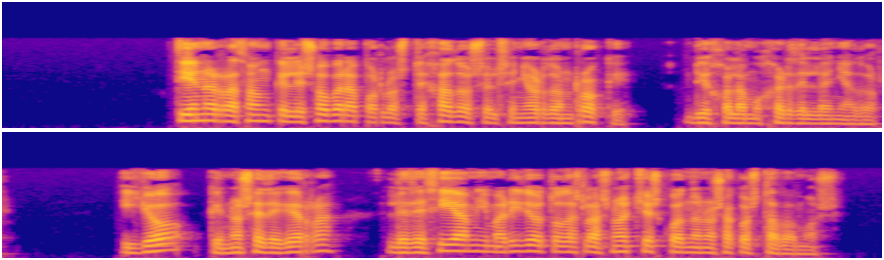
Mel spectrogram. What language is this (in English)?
Spanish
